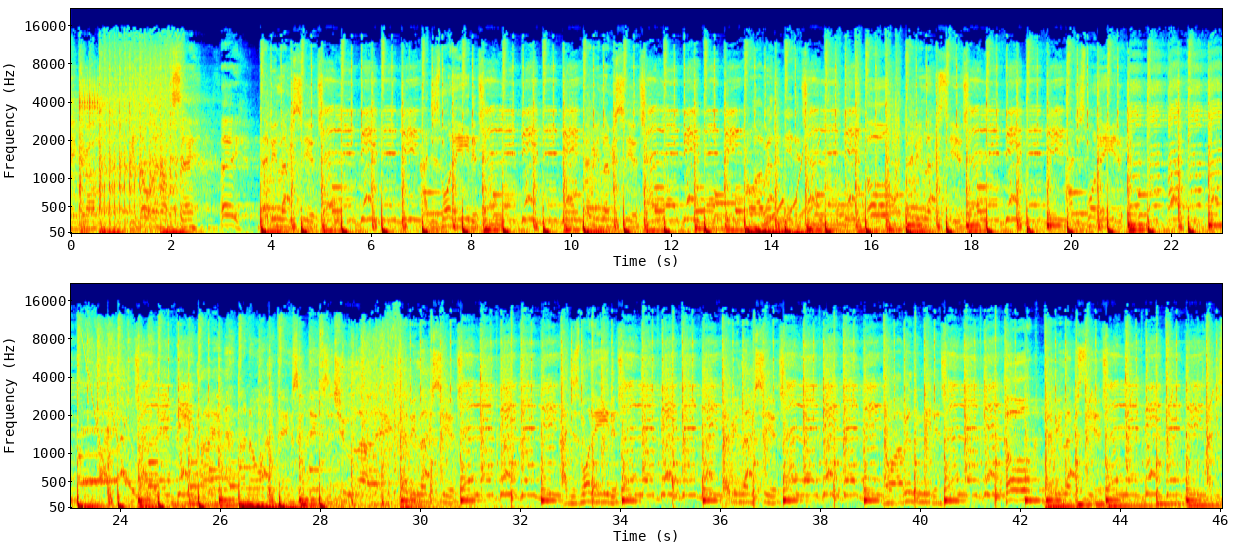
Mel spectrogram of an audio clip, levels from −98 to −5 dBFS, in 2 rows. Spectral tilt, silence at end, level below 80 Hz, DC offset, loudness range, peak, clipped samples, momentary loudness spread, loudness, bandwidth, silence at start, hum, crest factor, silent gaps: -4.5 dB/octave; 0 s; -20 dBFS; under 0.1%; 2 LU; -2 dBFS; under 0.1%; 4 LU; -17 LUFS; 15.5 kHz; 0 s; none; 14 dB; none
